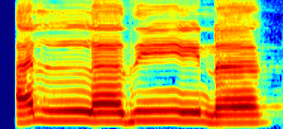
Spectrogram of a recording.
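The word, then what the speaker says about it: الَّذِينَ: পরে ইয়া সাকিন আর এখানে জালের উচ্চারণটা একদম নরম পাতলা হবে জিহ্বার মাথা উপরের দাঁতের মাথার সাথে লাগবে জালের উচ্চারণটা করার সময় আল্লাজিনা এক আলিফ টান জবরের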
